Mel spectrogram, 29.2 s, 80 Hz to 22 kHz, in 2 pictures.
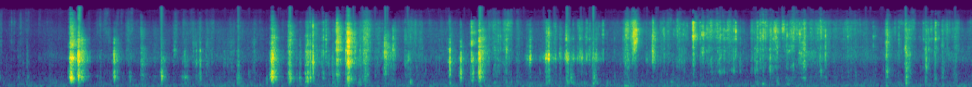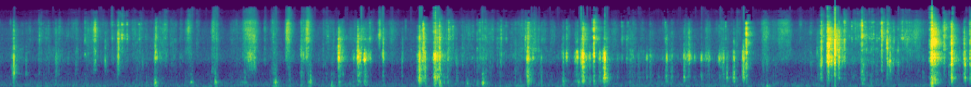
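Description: Irregular clicks, knocks and scrapes of hard plastic as a K2 Lil Kat kids' snowboard binding is handled, its highback being worked into the notches on the baseplate.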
